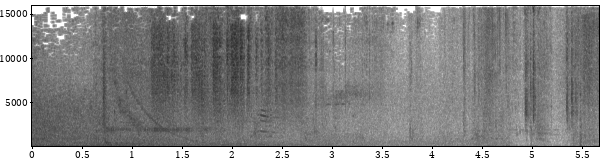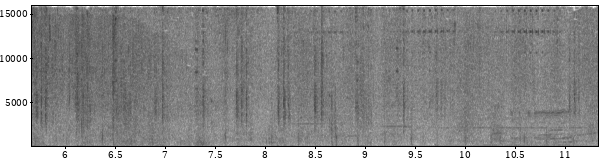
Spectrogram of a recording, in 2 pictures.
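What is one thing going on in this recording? Footsteps thud on sand and grass as someone runs.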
